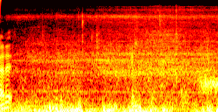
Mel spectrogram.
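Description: Wind buffeting the microphone on an open boat at sea: an uneven, gusting low rumble.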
